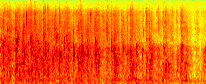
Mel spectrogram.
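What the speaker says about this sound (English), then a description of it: "I'd like to give her a round of applause for all the work she did." An audience at a sports hall of fame ceremony claps together in a sustained burst of applause, full and even, tapering slightly toward the end.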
